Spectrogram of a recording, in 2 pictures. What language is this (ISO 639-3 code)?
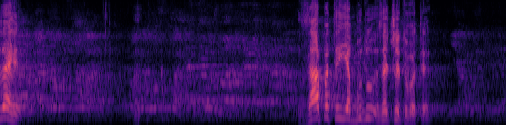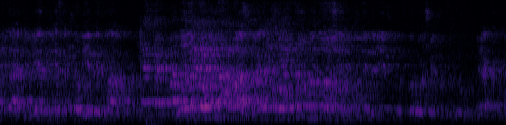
ukr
